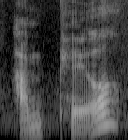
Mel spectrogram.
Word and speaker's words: 암페어: A를 갖다가 A라고 읽지 않고 암페어 이렇게 읽습니다.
